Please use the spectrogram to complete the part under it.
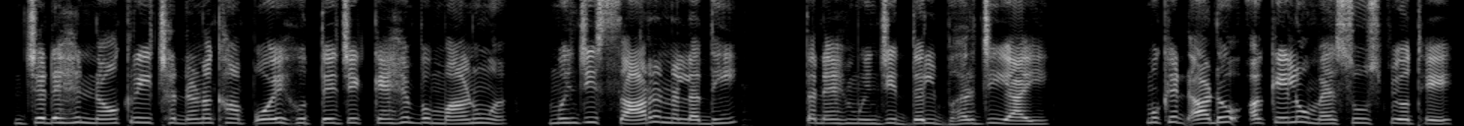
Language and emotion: Sindhi, sad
